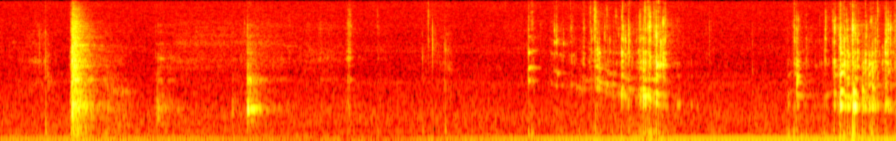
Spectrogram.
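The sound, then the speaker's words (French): A drink poured from a bottle into two glasses: a few sharp glassy clinks, then short bursts of trickling liquid toward the end. Fairly faint, with no talk. “Elle revient avec un verre, avec deux verres et la bouteille. Fait le service.”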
